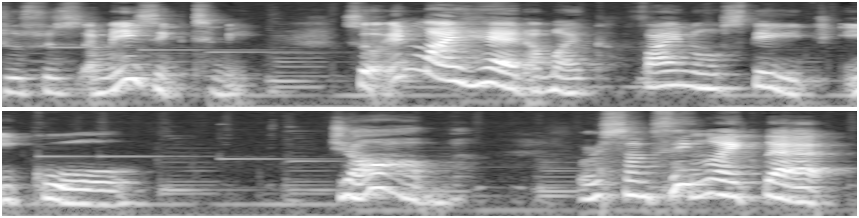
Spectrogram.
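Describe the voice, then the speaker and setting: A woman's voice: fairly high pitch, sharp tone. A woman in her twenties from Egypt, chatting casually and upbeat on her vlog and laughing often. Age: 20s. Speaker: YouTuber. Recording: music faintly behind.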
